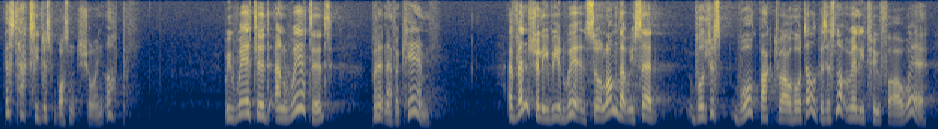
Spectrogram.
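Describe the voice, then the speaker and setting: A young man with a sore throat and a slightly croaky voice, giving a conversational sermon with personal stories and questions to his listeners. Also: high-pitched, fairly bright tone. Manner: conversational, self-deprecating, asks the listeners questions. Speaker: preacher. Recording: long hall reverb.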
